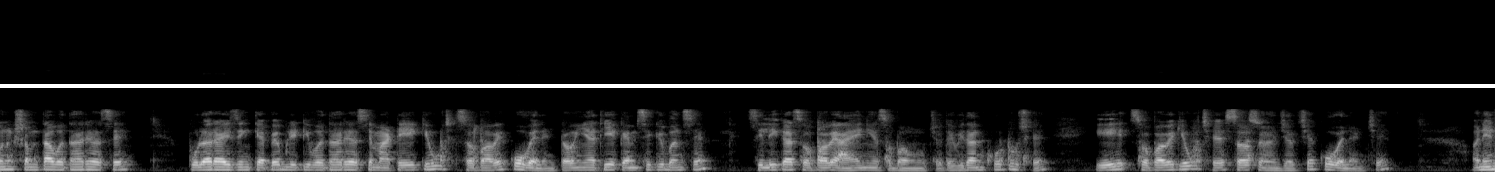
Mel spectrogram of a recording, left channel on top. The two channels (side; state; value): left; silent; 62 dB below the other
